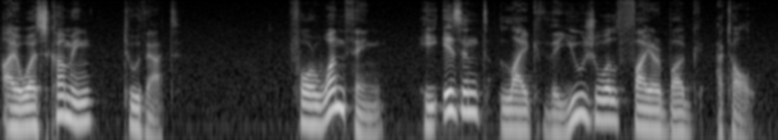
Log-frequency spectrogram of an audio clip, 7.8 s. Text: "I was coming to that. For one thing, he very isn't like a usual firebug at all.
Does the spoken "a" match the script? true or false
false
